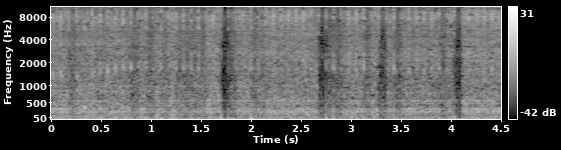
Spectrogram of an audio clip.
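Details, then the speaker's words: Toyota gasoline engine with heavy pinging under acceleration and lost power: rapid sharp metallic tapping over the engine. A tester shows current leaking from the spark plug wires and misfired combustion, and the coil output towers are damaged. Spark knock from ignition leak. "Y bueno, como se puede observar, hay caídas, tiempo de mal quemado y bueno, eso nos indica que hay una fuga de corriente."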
